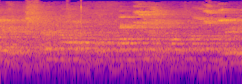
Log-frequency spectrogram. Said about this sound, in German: Herkenhoff atmet, ein paar Mal durch, kriegt den Ball, dribbelt und er trifft.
